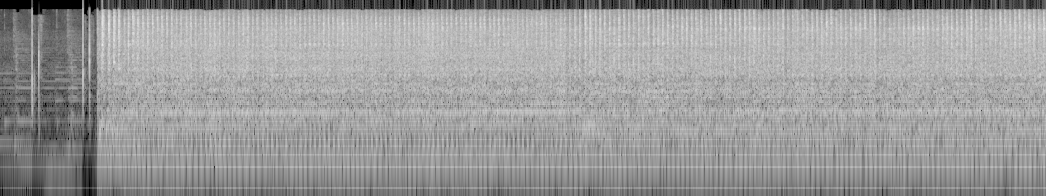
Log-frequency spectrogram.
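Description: Engine running steadily at one pace, the sound of a tractor engine, cutting in abruptly about a second in as the music stops.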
